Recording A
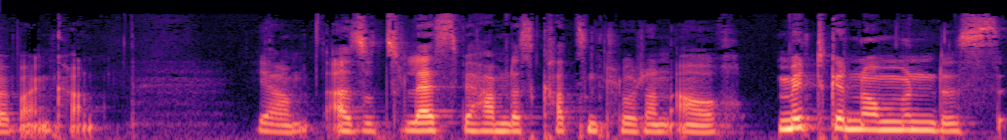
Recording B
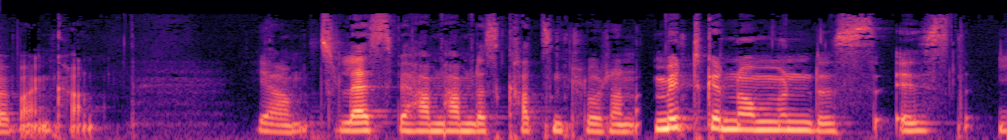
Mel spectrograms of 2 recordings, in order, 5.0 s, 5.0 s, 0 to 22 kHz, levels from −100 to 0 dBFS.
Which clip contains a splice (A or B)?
B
